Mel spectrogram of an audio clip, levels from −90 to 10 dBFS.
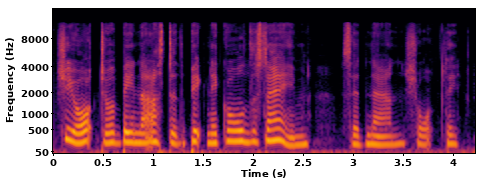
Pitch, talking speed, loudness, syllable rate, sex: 205 Hz, 215 wpm, -16 LUFS, 4.8 syllables/s, female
